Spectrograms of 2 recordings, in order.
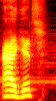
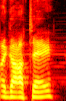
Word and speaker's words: agate: Another important note I have is that this word is pronounced agot, not agate.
